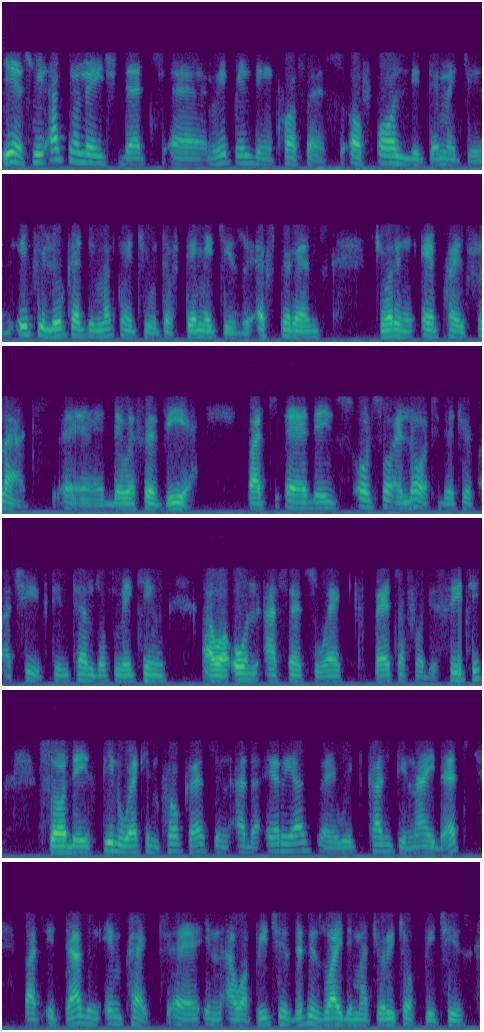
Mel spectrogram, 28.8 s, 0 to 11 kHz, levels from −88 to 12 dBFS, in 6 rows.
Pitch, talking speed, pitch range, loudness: 120 Hz, 165 wpm, 110-130 Hz, -29 LUFS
